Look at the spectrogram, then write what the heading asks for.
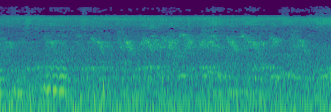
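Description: Small birds chirping in short, quickly repeated notes from the trees, over a steady background hiss.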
